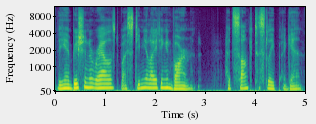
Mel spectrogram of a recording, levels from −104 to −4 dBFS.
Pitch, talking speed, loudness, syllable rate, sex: 145 Hz, 130 wpm, -16 LUFS, 5.0 syllables/s, male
